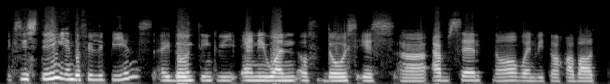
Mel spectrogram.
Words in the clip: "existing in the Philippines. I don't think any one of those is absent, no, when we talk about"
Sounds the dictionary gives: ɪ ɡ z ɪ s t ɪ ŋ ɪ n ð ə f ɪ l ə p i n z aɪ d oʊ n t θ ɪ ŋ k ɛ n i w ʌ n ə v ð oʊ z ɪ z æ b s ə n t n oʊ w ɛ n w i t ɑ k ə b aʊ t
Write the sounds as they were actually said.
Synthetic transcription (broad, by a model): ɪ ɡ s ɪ s t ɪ ŋ ɪ n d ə f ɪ l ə p i n s aɪ d oʊ n t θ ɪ ŋ k ɛ n i w ʌ n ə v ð oʊ s ɪ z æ b s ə n t n oʊ w ɛ n w i t ɑ k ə b aʊ t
